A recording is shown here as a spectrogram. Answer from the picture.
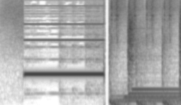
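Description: A steady electronic beep lasting about a second, one pure tone that cuts off sharply. Music with a drum beat starts right after.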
